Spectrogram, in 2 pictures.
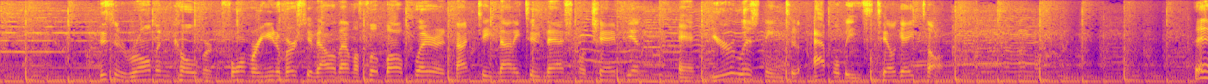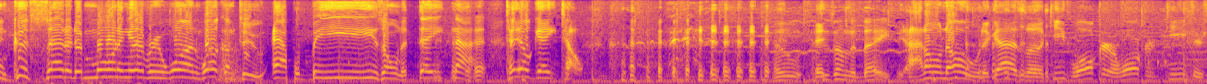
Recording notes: Live at the Elkmont Car Show.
